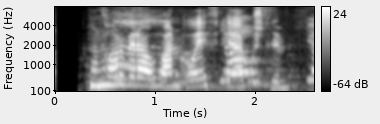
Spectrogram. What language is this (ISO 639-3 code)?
isl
